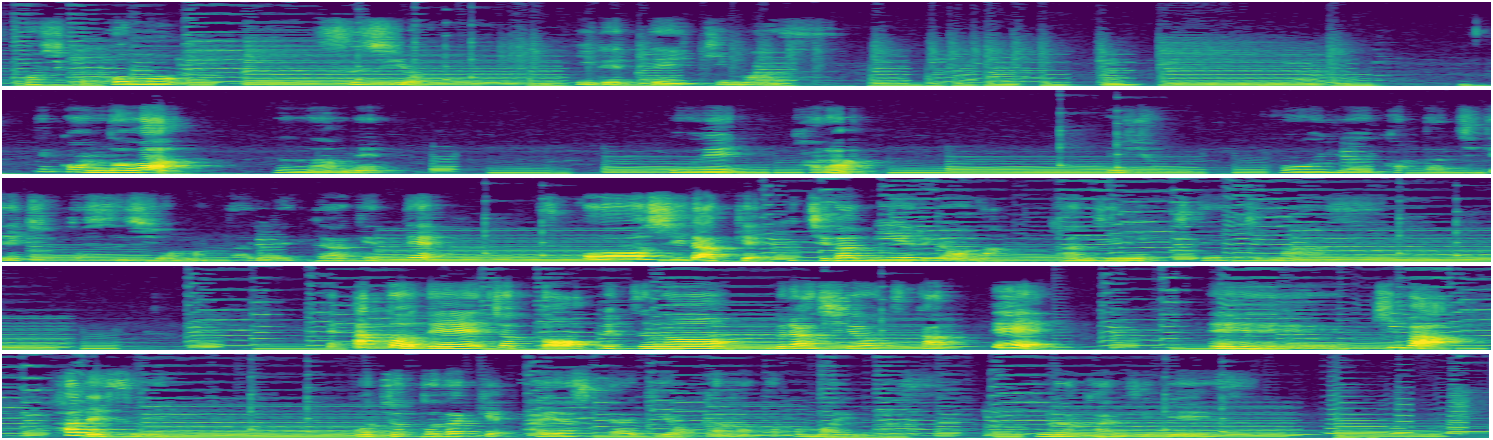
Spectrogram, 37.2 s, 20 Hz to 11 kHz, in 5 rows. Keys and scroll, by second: 28.5 s.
